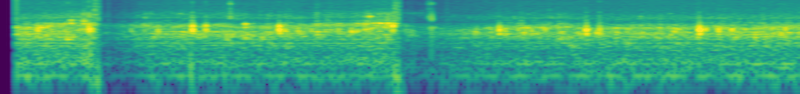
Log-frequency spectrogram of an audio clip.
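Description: Aquarium water circulating near the surface: steady bubbling and crackling over a low pump hum, dipping briefly twice.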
